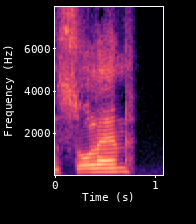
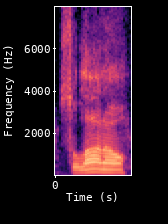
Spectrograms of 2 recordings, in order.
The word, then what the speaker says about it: Solano: Soland, or is that Solano? Solano.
